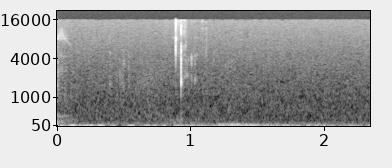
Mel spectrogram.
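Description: Quiet room tone with a low hum, broken by a single faint short click about a second in.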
